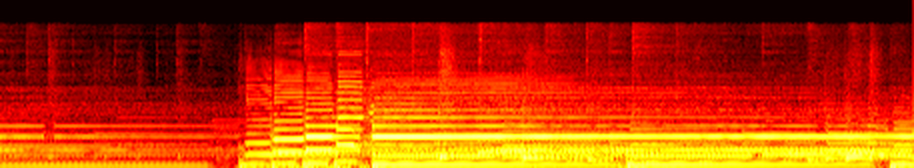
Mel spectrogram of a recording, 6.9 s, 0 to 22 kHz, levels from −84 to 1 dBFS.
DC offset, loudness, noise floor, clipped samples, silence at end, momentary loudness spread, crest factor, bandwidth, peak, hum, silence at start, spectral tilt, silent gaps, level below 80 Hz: under 0.1%; -14 LUFS; -35 dBFS; under 0.1%; 0 s; 20 LU; 14 dB; 13.5 kHz; 0 dBFS; none; 0 s; -7.5 dB/octave; none; -24 dBFS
